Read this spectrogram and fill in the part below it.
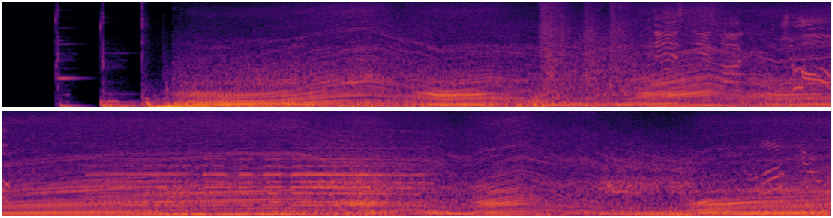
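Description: A motorcycle engine revs up and down, rising and falling in pitch.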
